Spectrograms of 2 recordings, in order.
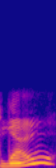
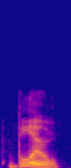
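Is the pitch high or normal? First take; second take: high; normal. First: It is said at a higher pitch. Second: It is said at a normal pitch.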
